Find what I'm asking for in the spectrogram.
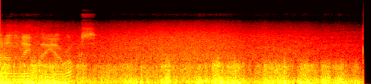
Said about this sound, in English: it's in a gap in the rock shelf, blowing a gale.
